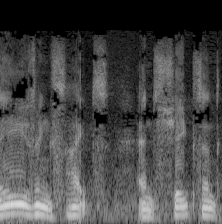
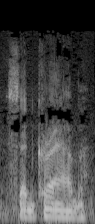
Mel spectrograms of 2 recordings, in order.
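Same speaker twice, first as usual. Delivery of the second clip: ordinary delivery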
